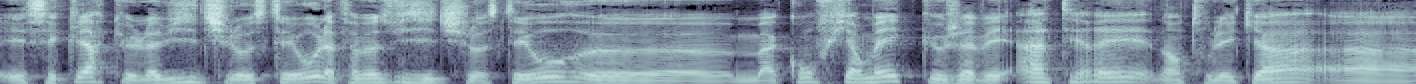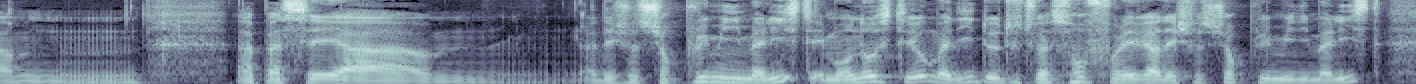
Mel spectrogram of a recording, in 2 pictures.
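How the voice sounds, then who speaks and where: A man with a southern French accent and ordinary pitch variation. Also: medium pitch for a man, moderate pace. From Auvergne, France. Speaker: barefoot runner. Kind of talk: casual chat.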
